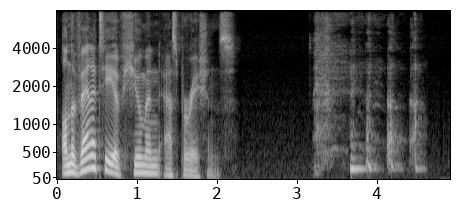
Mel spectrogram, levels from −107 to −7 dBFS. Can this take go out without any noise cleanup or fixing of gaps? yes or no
no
